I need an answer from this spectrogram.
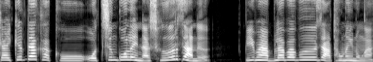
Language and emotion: Bodo, disgusted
